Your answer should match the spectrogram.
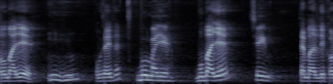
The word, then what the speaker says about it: Bumaye: Bumaye.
